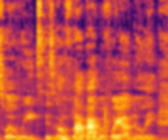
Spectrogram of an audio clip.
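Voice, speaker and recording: A woman with an American accent in an animated tone, fairly quick, amid noticeable background noise and audible room echo. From Mississippi, US South. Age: 20s. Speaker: vlogger and kindergarten teacher. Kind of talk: casual tutorial vlog. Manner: fast.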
